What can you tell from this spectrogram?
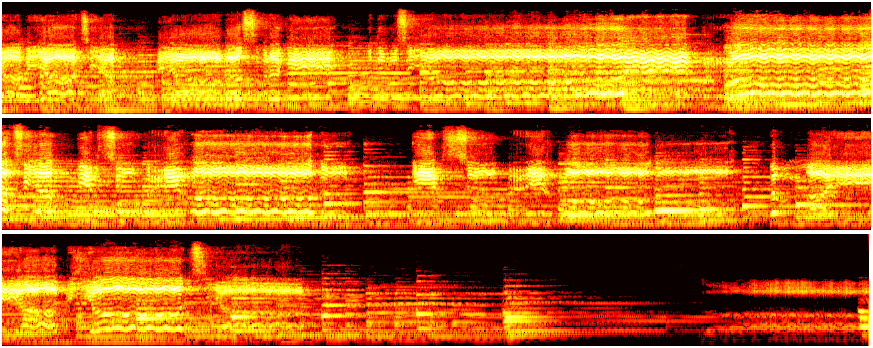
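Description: Operatic bass voice singing a Russian art song with wide vibrato over piano accompaniment. Around twenty seconds in the voice stops and the piano plays a falling closing passage that fades. Near the end a new held, wavering sung note begins.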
